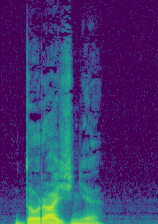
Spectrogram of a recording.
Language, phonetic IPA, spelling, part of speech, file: Polish, [dɔˈraʑɲɛ], doraźnie, adverb, Pl-doraźnie.ogg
